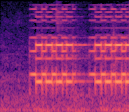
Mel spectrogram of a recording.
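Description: A telephone bell rings indoors in two short double bursts, a bright trilling ring, moderately loud and alone with no talk over it.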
